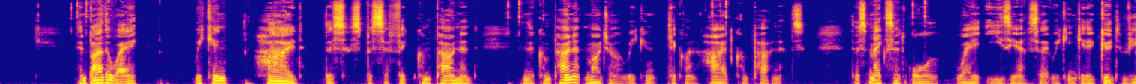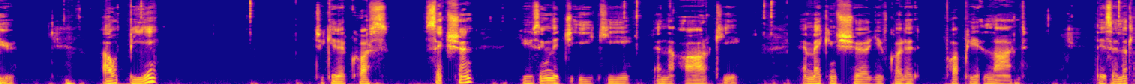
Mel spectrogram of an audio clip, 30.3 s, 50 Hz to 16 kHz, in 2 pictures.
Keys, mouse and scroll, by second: 1.5 scroll up 3, 2.1-5.1 middle drag, 6.7 click, 8.1-8.7 scroll down 2, 9.5-12.2 drag, 13.6-16.0 middle drag, 16.0 alt+b, 19.0-20.7 middle drag, 20.7 scroll up 1, 21.6 g, 24.5 r, 25.6-28.6 middle drag, 29.1 g.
